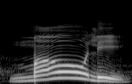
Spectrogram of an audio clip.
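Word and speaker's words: मौलि: सकते हैं वैसे ही म के लिए मौ पढ़िए और ला में लगी ई की मात्रा पढ़ने थोड़ा सा म को खींचिए इकार के साथ ल का उच्चारण सही हो जाएगा इसलिए भक्ता मर प्र नत माओली पढ़िए अब देखिएगा मणि शब्द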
